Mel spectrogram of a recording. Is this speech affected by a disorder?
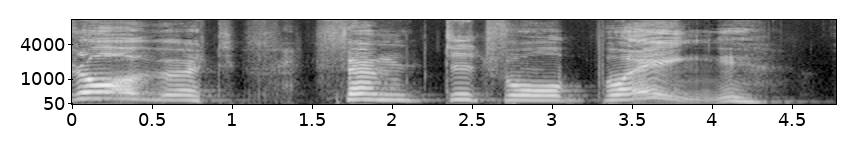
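Yes: cerebral palsy; from birth.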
